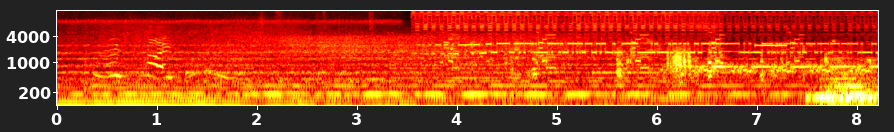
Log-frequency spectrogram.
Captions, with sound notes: Where's my boy? [radio beeping]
